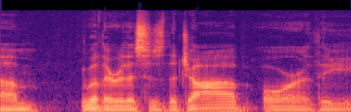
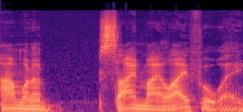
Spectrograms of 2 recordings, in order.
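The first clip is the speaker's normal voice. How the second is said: ordinary delivery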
